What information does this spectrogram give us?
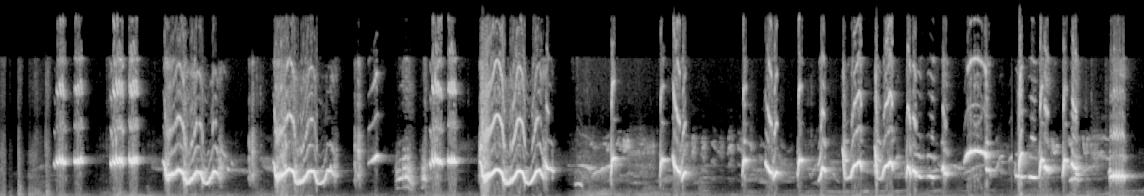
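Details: Oriental magpie-robin giving a fighting song used to provoke other magpie-robins: loud wavering whistles and sharp high notes in short bursts separated by silences, followed by a rapid stretch of varied chirps.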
